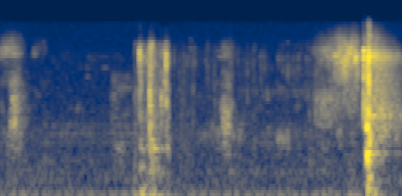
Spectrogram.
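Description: A few faint clicks and taps, typical of typing on a computer keyboard, then a short rising hiss near the end.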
